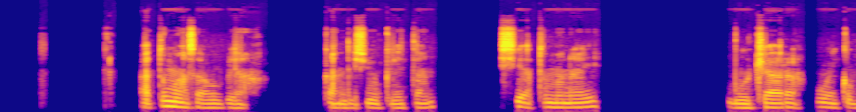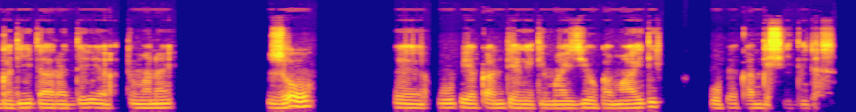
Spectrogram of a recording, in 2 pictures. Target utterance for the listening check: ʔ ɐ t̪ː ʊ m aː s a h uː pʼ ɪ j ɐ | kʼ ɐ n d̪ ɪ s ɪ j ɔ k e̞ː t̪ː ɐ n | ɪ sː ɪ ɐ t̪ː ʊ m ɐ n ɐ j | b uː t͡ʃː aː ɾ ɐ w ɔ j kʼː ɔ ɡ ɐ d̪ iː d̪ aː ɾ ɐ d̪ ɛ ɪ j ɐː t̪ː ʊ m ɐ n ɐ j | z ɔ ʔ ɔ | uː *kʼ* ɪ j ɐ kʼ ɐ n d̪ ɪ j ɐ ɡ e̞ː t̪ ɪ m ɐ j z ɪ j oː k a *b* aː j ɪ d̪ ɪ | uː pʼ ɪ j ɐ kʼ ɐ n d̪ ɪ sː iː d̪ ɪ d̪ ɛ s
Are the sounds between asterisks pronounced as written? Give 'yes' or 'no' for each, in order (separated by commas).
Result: no, no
